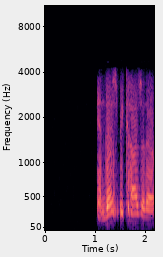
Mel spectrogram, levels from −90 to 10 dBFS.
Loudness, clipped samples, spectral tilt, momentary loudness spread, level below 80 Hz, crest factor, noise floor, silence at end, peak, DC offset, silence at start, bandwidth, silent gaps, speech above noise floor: -20 LUFS; under 0.1%; -10 dB/octave; 8 LU; -72 dBFS; 20 dB; -82 dBFS; 0 s; -2 dBFS; under 0.1%; 1.05 s; 4.4 kHz; none; 63 dB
